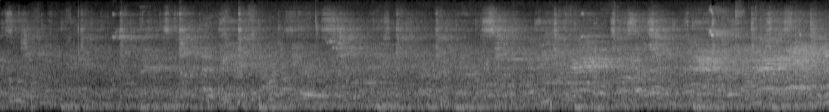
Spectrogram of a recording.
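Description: Low murmur of indistinct spectator chatter in a crowded sports hall, growing slightly louder near the end.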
